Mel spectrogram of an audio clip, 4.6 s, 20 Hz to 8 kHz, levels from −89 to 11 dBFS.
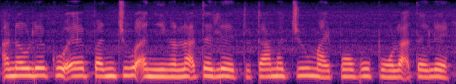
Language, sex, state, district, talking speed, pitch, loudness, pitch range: Wancho, female, Arunachal Pradesh, Longding, 210 wpm, 210 Hz, -12 LUFS, 200-225 Hz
